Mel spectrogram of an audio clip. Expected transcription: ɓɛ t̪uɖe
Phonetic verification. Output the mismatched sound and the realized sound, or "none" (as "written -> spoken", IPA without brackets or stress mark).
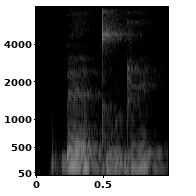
none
